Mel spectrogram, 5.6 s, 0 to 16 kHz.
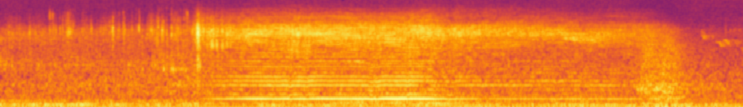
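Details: Bumblebee visiting Solomon's Seal flowers in a small garden on 29 May 2014; a steady, droning buzz rich in overtones swells over about three seconds, then fades away as the bee moves off, with faint bird chirps behind.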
